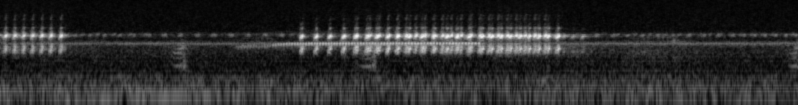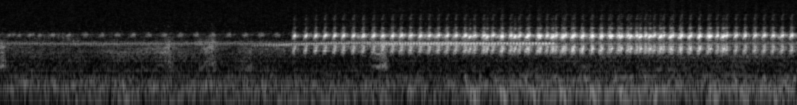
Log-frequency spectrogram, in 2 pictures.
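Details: Singing tree frogs by night in a north-east Italian pond in mid-April: two long bouts of quick, harsh pulsed calls separated by a quiet stretch where the smooth, unbroken trill of mole crickets carries on.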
